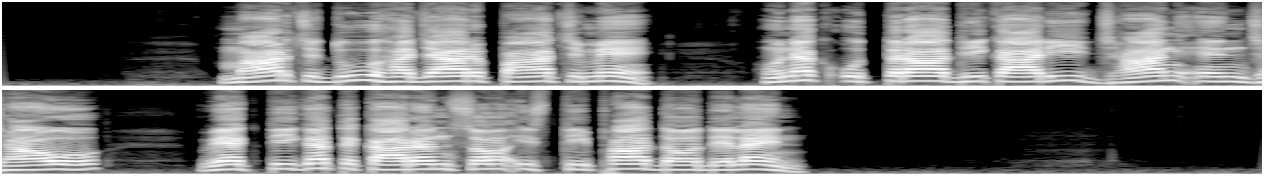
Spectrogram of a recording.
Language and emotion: Maithili, neutral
